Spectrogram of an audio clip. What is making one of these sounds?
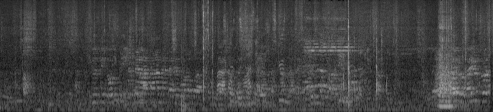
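A crowd murmurs and chatters in a bustling group.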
